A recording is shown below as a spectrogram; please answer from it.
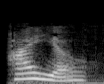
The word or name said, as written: hiyo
